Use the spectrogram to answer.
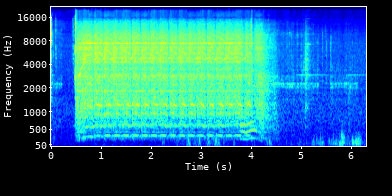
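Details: Subaru Impreza crank-no-start, second day of diagnosis, meter on AC volts checking crank sensor output during cranking: steady starter whirring about three and a half seconds, engine never catches; cranks, no start.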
